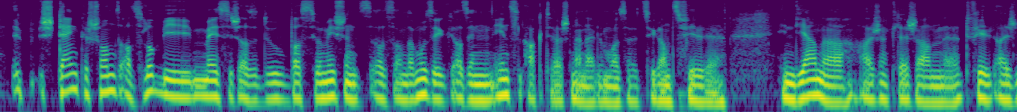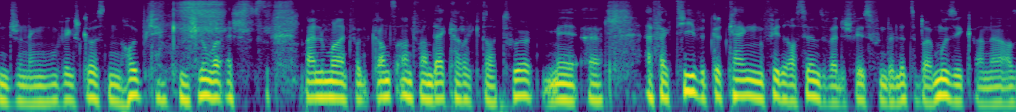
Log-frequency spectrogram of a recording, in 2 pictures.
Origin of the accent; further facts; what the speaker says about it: Switzerland; erstens als Schweizer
